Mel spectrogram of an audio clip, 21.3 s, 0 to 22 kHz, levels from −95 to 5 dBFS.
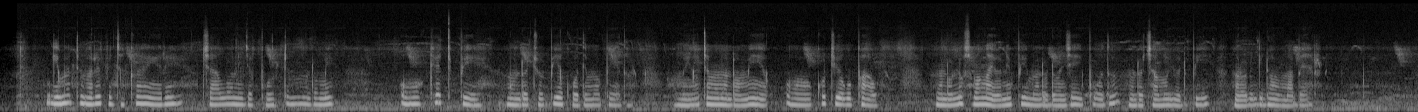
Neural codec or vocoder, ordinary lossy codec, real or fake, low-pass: vocoder, 44.1 kHz, 128 mel bands every 512 samples, BigVGAN v2; none; fake; 19.8 kHz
